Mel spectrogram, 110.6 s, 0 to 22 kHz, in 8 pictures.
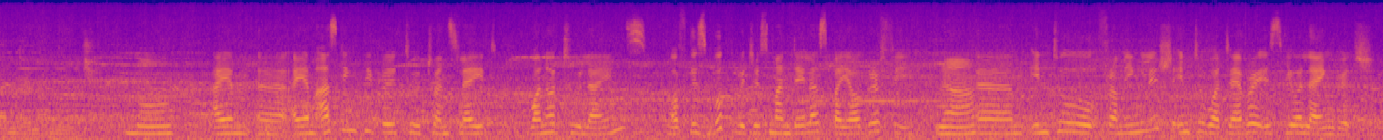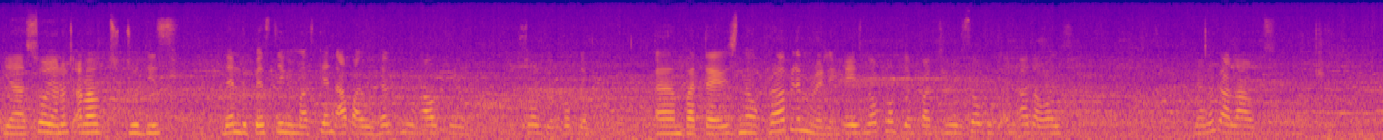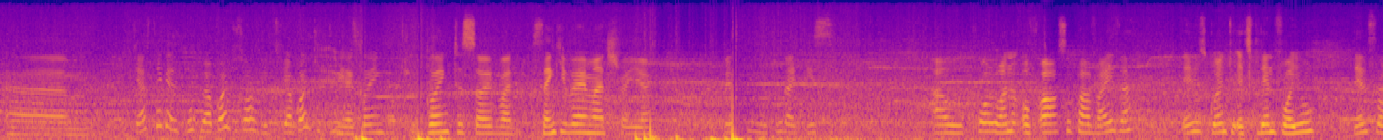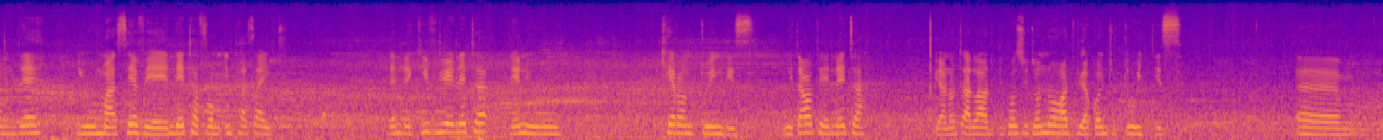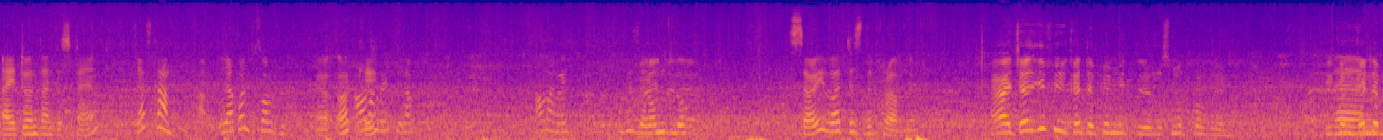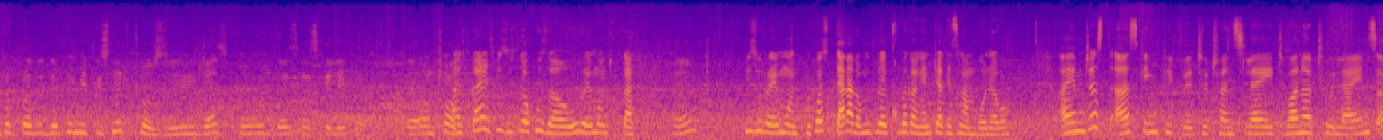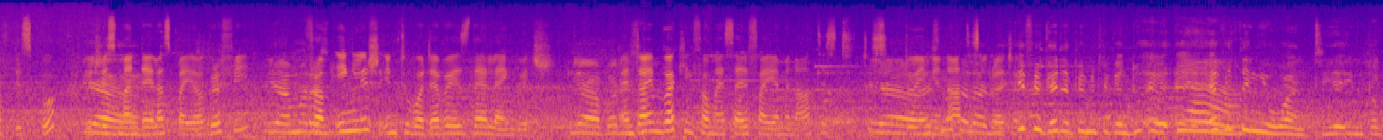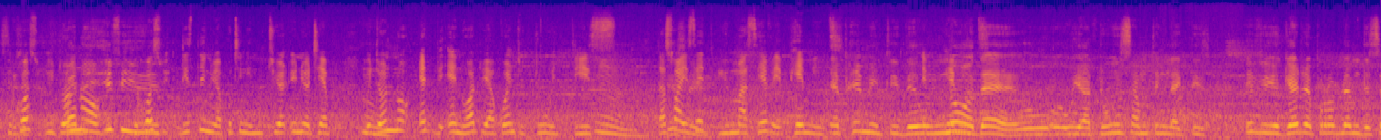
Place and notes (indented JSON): {
  "title": "Park Station, Johannesburg, South Africa - you must have a permit...!",
  "date": "2006-03-07 12:16:00",
  "description": "For these recordings, I asked people in the inner city of Johannesburg, Park Station and Alexandra Township to read sentences from Nelson Mandela’s biography ‘Long Walk to Freedom’ (the abridged edition!) but translated on the spot into their own mother-tongues.\nThese are just a few clippings from the original recordings for what became the radio piece LONG WALK abridged.\nand these clippings of previously unreleased footage from the original recordings made on a borrowed mini-disc-recorder in Park Station Johannesburg…\nLONG WALK abridged was first broadcast across the Radia-Network of independent stations in January and February 2007.",
  "latitude": "-26.20",
  "longitude": "28.04",
  "altitude": "1751",
  "timezone": "Africa/Johannesburg"
}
